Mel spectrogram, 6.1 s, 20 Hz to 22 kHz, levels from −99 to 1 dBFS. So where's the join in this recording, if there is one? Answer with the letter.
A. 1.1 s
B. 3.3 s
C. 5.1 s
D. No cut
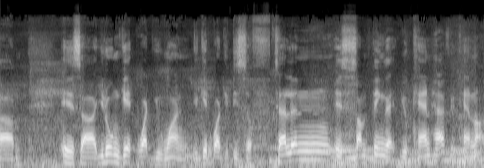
B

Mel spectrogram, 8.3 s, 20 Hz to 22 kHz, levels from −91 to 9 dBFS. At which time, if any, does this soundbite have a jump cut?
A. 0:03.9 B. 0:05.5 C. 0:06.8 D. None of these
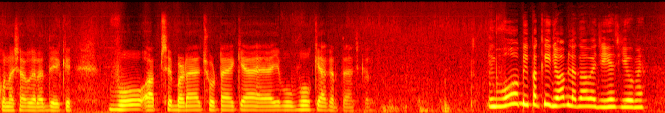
D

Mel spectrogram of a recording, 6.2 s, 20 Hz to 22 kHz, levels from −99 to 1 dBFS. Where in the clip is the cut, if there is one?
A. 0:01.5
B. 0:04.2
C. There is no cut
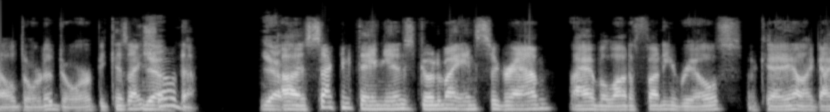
C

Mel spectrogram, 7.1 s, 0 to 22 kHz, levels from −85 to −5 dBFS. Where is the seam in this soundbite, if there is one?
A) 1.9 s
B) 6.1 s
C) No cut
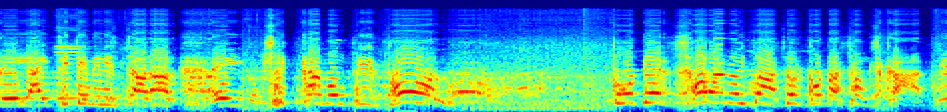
A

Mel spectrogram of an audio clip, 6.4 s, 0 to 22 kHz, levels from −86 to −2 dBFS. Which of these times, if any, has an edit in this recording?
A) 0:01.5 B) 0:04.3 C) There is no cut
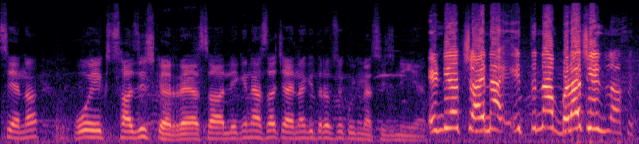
B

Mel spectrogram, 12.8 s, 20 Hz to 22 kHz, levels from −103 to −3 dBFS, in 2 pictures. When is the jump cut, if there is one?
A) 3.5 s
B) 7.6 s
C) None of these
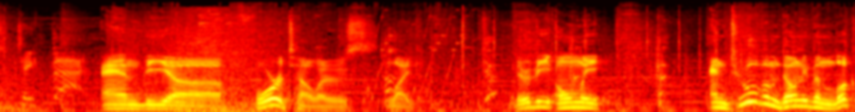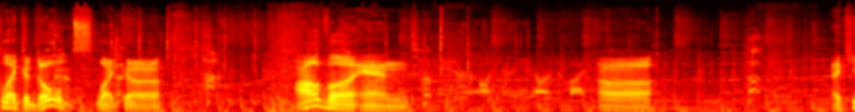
C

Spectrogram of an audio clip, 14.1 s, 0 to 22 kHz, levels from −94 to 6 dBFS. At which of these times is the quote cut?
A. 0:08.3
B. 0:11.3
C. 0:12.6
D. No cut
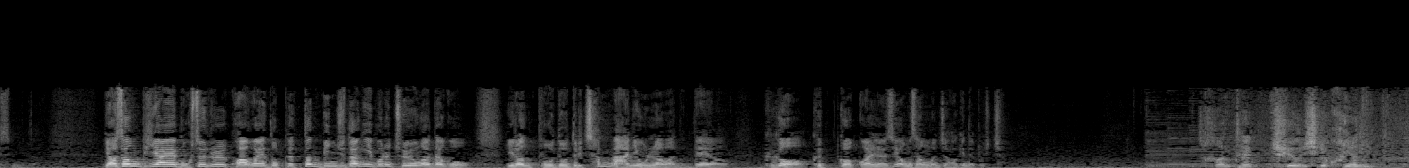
D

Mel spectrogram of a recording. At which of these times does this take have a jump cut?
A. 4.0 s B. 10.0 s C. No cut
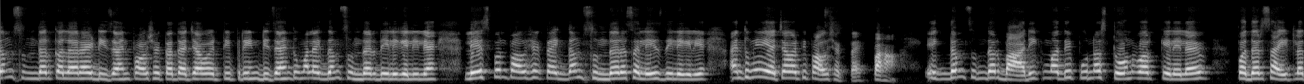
C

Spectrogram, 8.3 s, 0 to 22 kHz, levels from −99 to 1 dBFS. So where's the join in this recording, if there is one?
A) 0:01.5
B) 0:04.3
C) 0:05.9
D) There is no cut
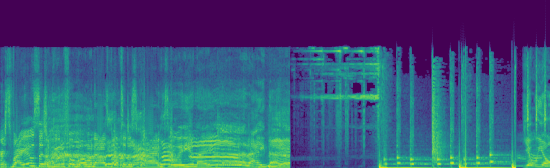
B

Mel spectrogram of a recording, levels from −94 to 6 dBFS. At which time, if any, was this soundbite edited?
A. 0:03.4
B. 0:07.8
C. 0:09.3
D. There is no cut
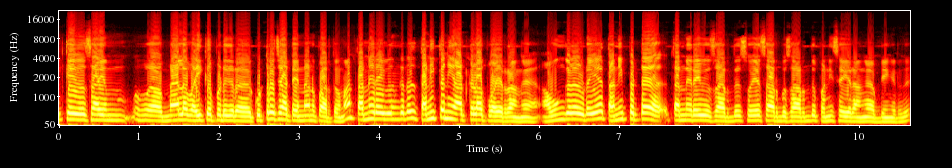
D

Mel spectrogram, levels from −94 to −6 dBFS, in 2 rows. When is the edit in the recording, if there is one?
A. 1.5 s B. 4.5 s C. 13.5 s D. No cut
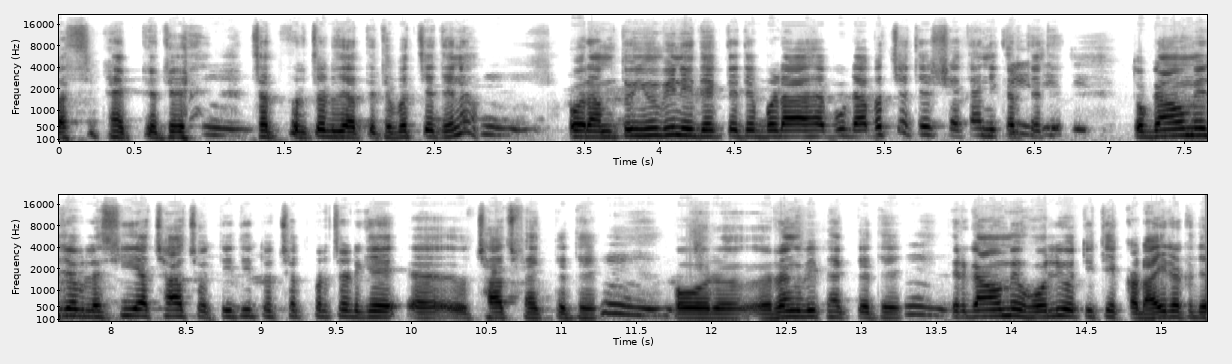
D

